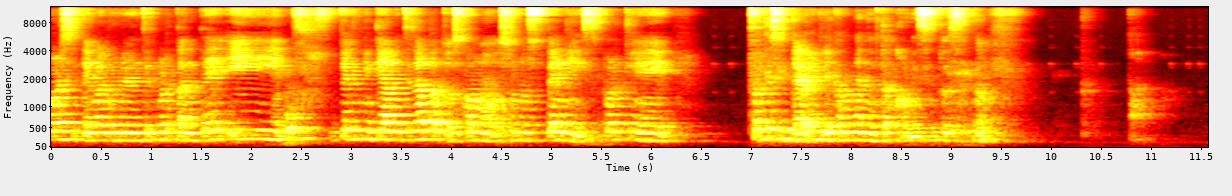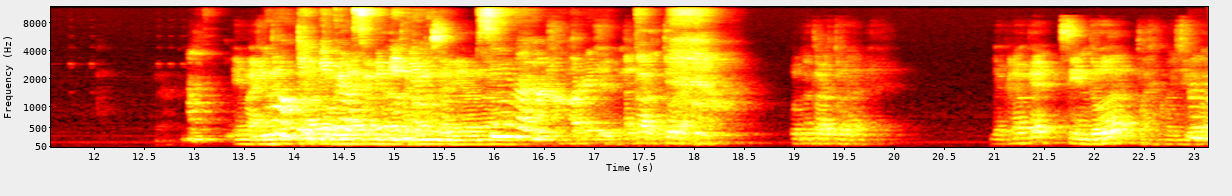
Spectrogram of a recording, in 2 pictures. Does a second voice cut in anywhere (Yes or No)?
Yes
